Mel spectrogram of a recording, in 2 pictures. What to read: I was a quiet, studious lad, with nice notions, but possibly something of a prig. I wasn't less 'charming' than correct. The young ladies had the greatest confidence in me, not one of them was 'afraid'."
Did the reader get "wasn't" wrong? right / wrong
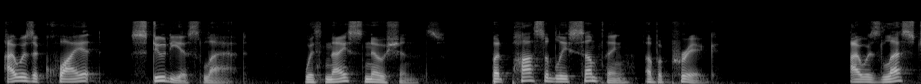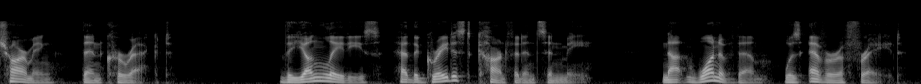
wrong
